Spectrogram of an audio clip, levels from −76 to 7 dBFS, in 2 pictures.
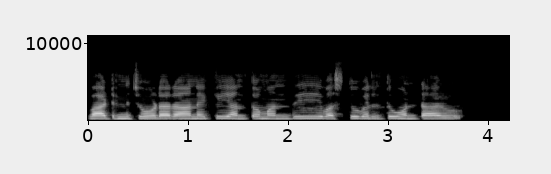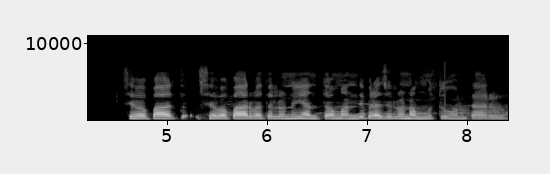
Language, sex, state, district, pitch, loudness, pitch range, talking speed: Telugu, female, Andhra Pradesh, Srikakulam, 230 Hz, -18 LUFS, 225-235 Hz, 120 wpm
